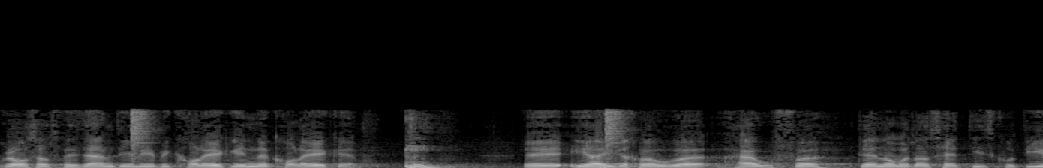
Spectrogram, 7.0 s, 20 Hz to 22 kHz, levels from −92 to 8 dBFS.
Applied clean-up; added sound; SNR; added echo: none; Hi-hat + Car; 11 dB; none.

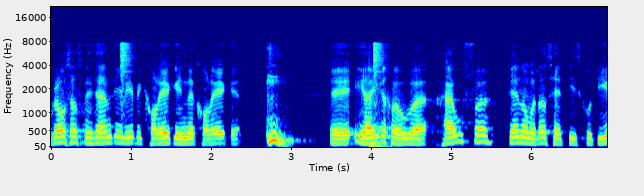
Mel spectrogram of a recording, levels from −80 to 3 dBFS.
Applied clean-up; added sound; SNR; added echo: classical method spectral subtraction.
